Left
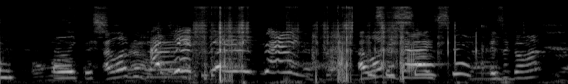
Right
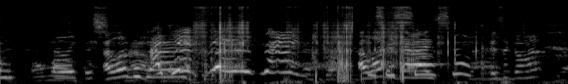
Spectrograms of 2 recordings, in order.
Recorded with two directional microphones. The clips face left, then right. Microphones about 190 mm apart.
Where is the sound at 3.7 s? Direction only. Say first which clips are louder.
Even; 10° left (ahead or behind).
